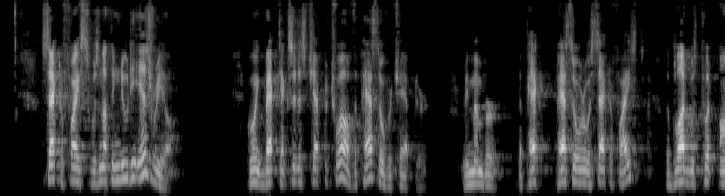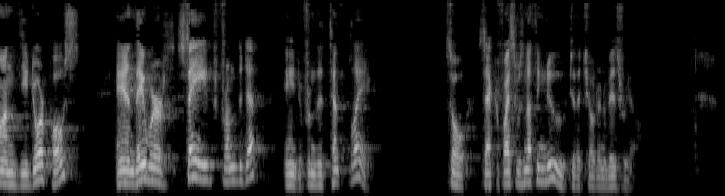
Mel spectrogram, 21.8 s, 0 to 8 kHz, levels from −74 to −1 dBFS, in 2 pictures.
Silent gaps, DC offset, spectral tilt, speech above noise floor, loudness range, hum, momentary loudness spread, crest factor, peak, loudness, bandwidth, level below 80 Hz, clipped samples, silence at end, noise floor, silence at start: 2.85-3.04 s, 3.31-3.41 s, 6.52-6.66 s, 16.69-16.88 s, 16.98-17.15 s, 17.35-17.49 s; under 0.1%; -3.5 dB/octave; 41 dB; 8 LU; none; 16 LU; 28 dB; 0 dBFS; -26 LUFS; 8 kHz; -76 dBFS; under 0.1%; 1.4 s; -67 dBFS; 0.2 s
